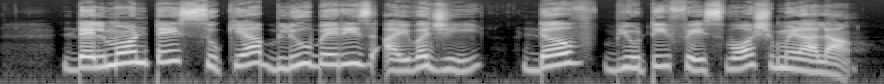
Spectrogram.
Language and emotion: Marathi, neutral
